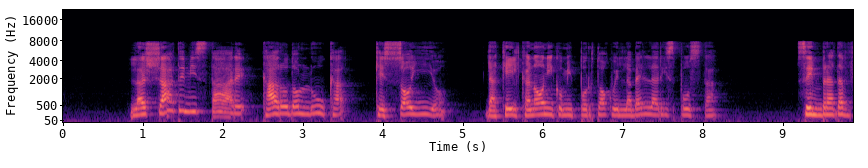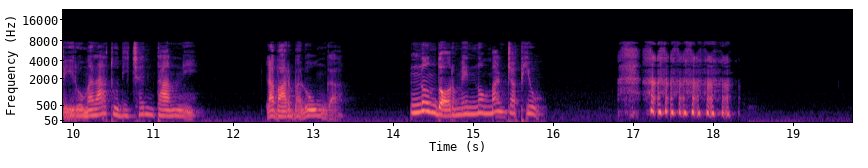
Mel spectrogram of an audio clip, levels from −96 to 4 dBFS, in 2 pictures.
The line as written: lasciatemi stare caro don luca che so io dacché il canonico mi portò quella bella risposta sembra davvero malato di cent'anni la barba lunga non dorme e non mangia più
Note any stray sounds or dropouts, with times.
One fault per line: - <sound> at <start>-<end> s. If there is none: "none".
- laugh at 16.8-18.4 s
